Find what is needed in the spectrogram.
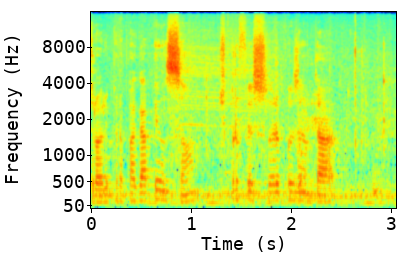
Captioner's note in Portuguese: Celular vibrando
